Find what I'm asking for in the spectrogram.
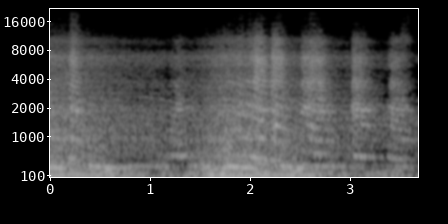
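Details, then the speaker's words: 62TE six-speed transmission behind a 3.6-liter VVT Pentastar: a mid-pitched whine over the engine rises and falls with revs, a bad transmission pump starving it of fluid, a common 62TE problem; diagnosis already done. "You hear that noise? That's a transmission pump failure."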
